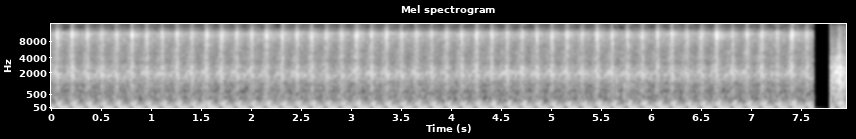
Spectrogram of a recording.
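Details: Rebuilt GEP/Navistar 6.5 diesel (GM design, block cast 2009; Scat crank, bored 30 over, moly pistons and bearings) with Stanadyne DB2831-4911 injection pump, warming toward 180°F, good oil pressure; even idle clatter, regular firing, no misses or knocks; healthy.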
